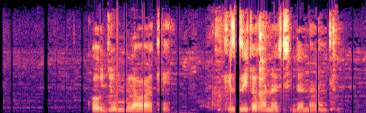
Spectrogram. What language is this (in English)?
Swahili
